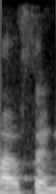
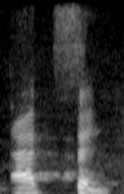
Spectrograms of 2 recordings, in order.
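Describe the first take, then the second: First: The double C sounds like a single s. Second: The double C sounds like k then s. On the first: The speaker calls it wrong. "It's not accent" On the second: The speaker calls it right. "it's accent"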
